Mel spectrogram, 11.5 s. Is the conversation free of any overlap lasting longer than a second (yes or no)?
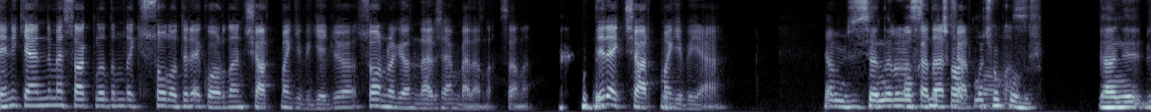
no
